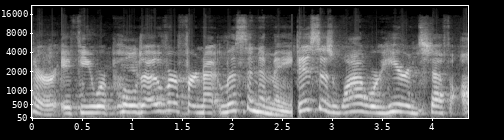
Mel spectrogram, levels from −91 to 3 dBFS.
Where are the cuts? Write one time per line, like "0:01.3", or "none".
0:02.6

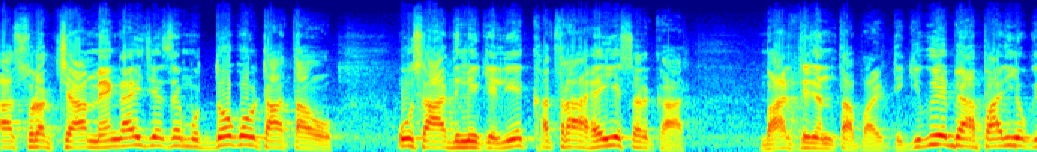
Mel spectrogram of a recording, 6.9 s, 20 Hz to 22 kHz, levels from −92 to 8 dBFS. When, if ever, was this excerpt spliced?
none

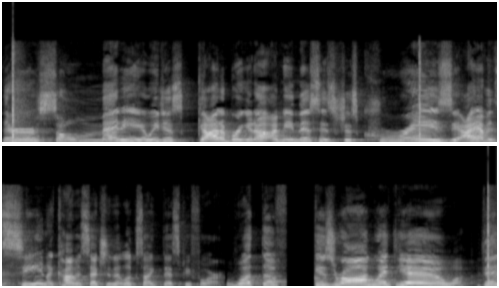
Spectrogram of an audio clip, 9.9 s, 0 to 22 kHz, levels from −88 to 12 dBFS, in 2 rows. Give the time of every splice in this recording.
0:07.1

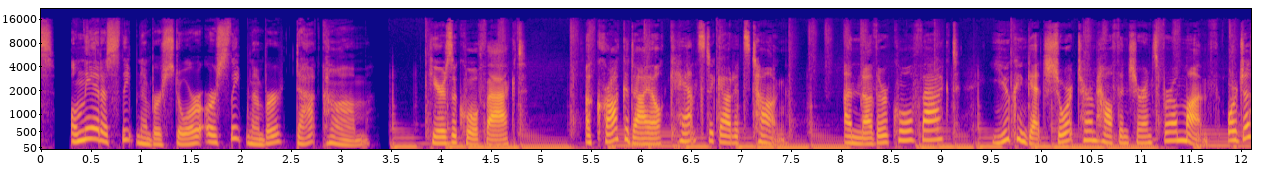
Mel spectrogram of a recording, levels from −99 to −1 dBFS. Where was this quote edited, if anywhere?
0:03.4

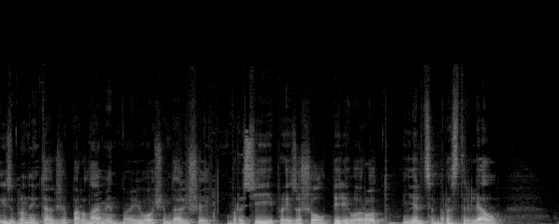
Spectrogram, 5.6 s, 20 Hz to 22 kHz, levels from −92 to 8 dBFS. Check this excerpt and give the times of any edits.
0:02.2

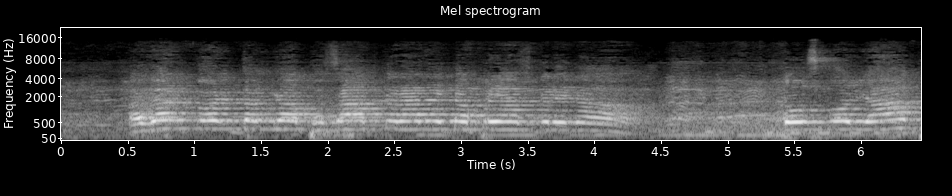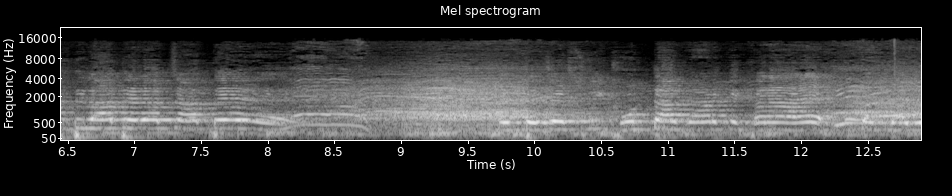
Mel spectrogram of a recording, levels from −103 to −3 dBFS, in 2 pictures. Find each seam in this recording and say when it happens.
none

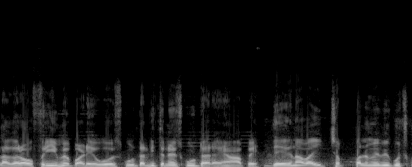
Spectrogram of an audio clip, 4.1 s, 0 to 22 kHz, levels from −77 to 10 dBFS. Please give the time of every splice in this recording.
0:02.6

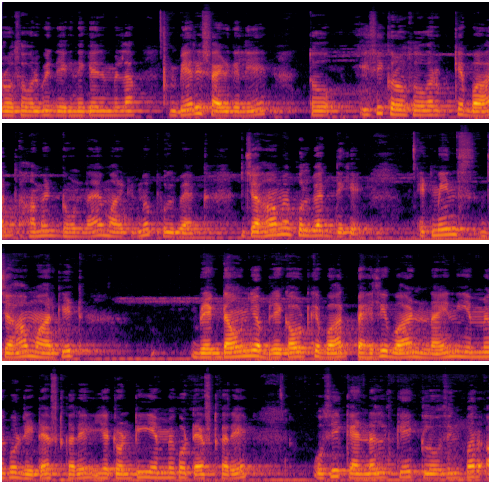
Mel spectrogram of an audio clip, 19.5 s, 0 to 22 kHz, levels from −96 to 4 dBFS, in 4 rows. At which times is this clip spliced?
none

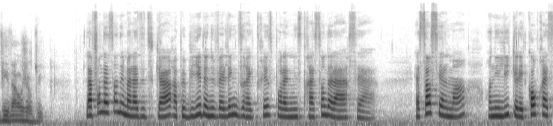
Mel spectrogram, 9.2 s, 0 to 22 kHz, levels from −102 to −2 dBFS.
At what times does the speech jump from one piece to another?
0:06.3

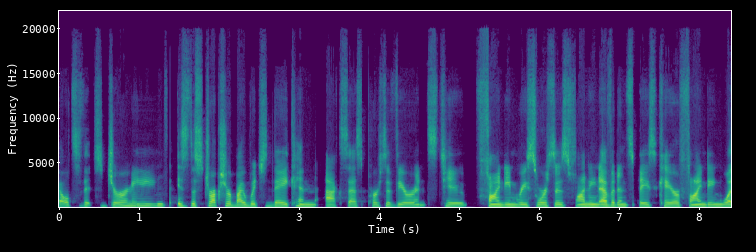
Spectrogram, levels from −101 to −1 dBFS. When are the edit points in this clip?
0:01.4
0:05.2

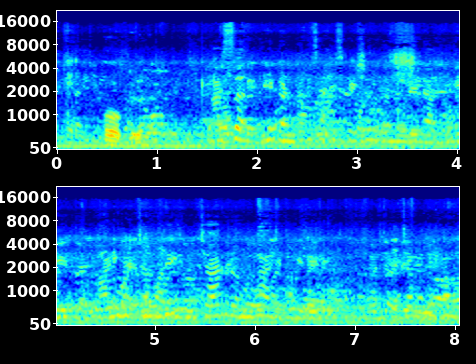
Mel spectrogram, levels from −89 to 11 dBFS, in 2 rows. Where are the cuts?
0:01.5

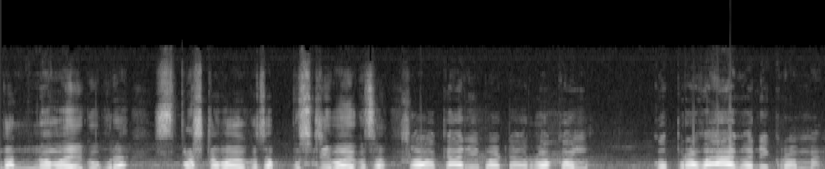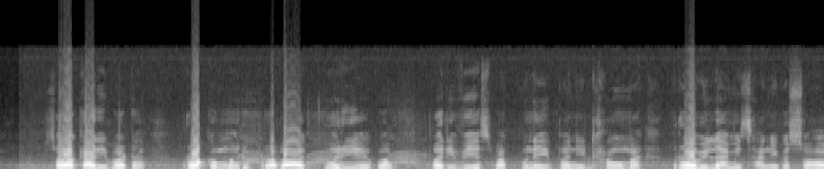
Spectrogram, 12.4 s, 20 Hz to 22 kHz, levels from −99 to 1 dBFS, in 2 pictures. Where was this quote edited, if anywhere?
0:02.9

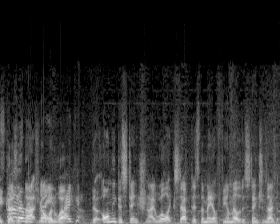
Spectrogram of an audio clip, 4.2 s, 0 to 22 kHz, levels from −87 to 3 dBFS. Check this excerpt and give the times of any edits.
0:01.2

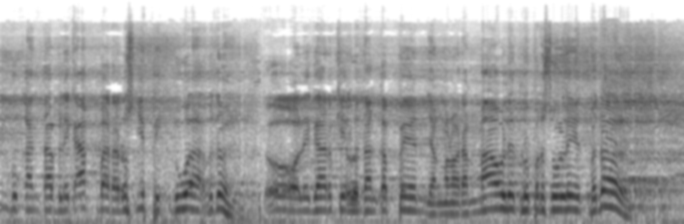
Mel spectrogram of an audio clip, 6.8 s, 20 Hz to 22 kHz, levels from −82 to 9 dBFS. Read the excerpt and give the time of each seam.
0:02.5

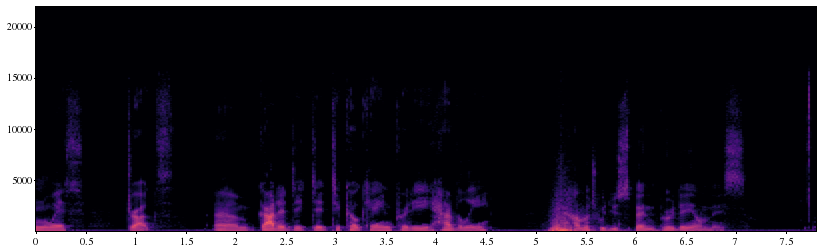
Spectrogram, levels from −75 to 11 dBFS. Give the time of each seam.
0:05.2

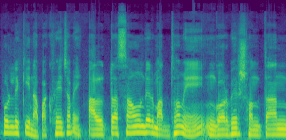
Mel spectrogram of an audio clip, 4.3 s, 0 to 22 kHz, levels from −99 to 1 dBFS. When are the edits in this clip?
0:01.2

